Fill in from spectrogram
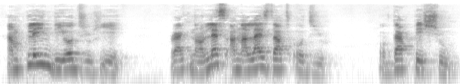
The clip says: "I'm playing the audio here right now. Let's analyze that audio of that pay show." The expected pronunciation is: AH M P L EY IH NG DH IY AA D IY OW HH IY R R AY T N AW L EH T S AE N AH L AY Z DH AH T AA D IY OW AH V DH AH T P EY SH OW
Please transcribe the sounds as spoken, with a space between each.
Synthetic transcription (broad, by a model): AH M P L EY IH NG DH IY AA D IY OW HH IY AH R AY T N AW L EH T S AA N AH L AY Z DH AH T AA D IY OW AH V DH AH T P EY SH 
